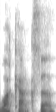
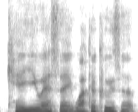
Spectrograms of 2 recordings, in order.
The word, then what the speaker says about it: Wakakusa: It's called Wakaxa, but it's spelled Wakakusa. Wakakusa, Wakakusa, but it's pronounced Wakaxa.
